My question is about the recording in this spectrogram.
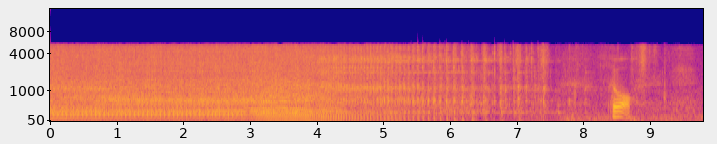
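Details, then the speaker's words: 1986 Lawn-Boy 8461 Commercial two-stroke mower on 32:1 mix, cold-started at about 61°F after sitting about a week: a crisp, even buzz for a few seconds, then it winds down smoothly to a stop. A healthy run. "too bad two foals I just love how get this long boy runs just got to love these two stroke lawn boys"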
